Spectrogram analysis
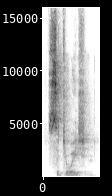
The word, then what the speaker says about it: situation: Americans change the vowel sound in unstressed syllables of words to uh uh you can see my lips barely open. Uh uh ch. We just want the vowel sound to be as weak and short as possible.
